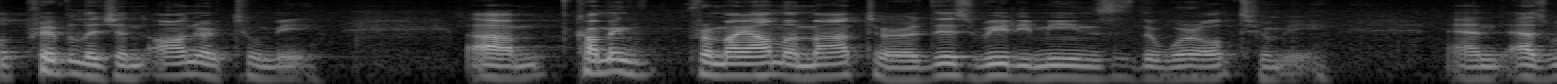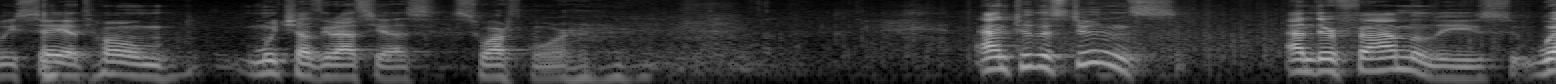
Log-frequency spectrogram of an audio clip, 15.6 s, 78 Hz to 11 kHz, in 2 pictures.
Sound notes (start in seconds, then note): 8.8 speaks in foreign language; 10.6 audience laughs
